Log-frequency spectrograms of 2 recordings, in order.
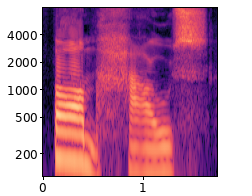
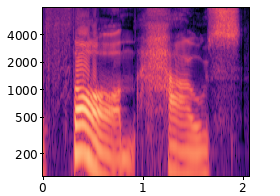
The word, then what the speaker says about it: farmhouse: mentioned does appear doesn't so it rhymes with that word so we say farmhouse car and uh by the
